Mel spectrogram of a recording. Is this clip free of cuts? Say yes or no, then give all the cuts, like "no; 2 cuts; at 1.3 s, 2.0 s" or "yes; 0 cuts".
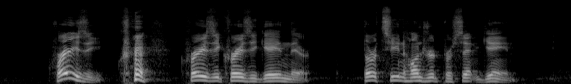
yes; 0 cuts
